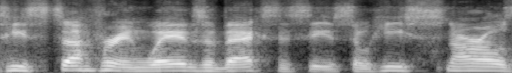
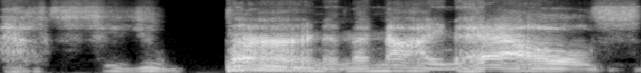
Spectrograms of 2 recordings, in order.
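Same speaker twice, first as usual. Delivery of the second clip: drawn-out snarling voice; 3 semitones lower than usual. Game master voicing a trapped foe's reply to a player, snarling. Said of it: "he snarls at you and says".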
